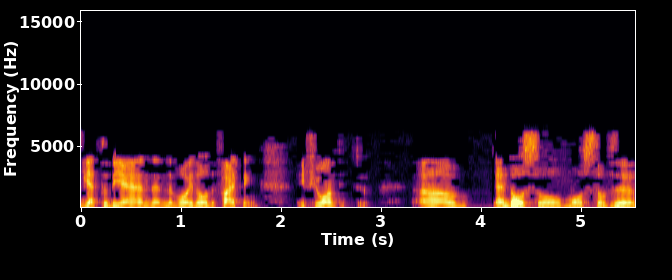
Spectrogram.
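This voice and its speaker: With a Hungarian accent, a man talks at a fairly quick pace, his medium pitch held in fairly even intonation. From Hungary, Budapest. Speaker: game mission designer. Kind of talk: game stream commentary. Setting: live stream.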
